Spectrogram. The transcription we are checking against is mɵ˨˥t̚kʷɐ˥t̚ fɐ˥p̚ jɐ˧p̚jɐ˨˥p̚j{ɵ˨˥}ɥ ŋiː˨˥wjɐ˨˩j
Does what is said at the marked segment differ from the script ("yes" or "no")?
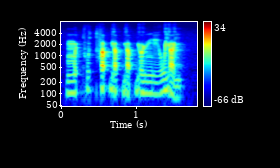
yes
